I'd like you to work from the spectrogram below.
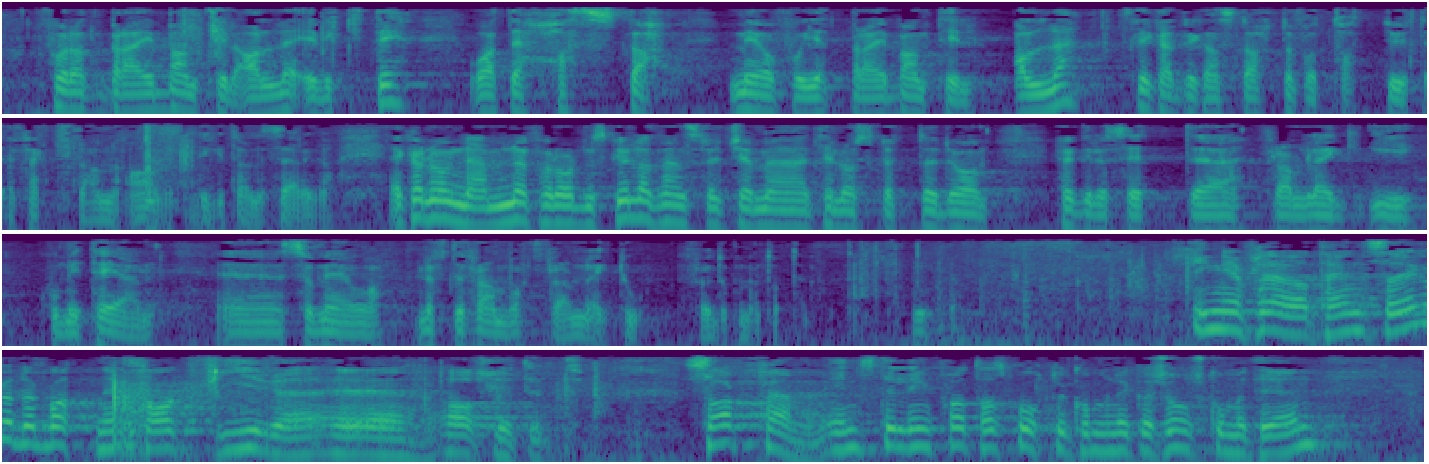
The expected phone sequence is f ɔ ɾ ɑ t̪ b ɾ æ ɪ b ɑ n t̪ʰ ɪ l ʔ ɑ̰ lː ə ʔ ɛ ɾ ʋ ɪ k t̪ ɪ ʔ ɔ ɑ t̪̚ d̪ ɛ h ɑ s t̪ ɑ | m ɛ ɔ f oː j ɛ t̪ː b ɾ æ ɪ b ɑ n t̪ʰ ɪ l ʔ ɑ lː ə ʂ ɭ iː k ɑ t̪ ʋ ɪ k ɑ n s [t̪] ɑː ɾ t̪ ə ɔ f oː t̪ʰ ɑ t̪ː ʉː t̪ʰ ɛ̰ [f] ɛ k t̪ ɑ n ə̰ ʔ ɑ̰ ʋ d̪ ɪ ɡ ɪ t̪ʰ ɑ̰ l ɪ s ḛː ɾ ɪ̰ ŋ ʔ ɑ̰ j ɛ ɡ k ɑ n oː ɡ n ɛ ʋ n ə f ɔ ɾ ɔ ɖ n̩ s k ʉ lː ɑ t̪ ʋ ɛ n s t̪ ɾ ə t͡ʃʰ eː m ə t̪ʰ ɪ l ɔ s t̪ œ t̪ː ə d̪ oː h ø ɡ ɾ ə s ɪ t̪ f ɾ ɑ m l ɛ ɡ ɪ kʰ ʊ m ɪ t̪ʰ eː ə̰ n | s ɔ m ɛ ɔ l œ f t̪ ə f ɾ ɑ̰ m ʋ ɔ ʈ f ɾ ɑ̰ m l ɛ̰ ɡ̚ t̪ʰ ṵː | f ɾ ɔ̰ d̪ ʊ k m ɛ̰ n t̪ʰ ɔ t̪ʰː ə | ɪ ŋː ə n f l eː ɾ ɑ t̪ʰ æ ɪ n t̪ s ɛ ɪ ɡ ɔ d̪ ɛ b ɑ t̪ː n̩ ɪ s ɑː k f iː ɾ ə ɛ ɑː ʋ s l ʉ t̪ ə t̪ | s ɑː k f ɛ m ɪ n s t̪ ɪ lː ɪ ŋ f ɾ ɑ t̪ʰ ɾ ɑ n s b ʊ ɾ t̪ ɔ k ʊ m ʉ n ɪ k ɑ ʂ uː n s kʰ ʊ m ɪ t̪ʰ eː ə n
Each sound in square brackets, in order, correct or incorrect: correct, correct

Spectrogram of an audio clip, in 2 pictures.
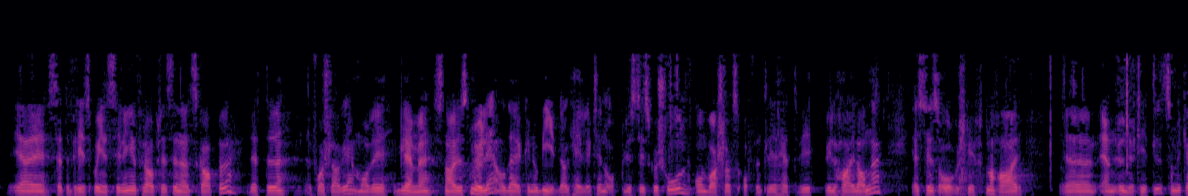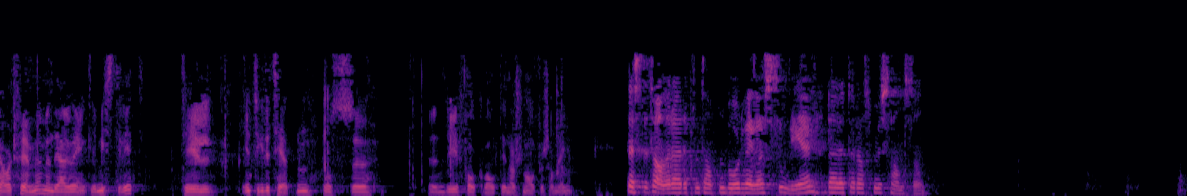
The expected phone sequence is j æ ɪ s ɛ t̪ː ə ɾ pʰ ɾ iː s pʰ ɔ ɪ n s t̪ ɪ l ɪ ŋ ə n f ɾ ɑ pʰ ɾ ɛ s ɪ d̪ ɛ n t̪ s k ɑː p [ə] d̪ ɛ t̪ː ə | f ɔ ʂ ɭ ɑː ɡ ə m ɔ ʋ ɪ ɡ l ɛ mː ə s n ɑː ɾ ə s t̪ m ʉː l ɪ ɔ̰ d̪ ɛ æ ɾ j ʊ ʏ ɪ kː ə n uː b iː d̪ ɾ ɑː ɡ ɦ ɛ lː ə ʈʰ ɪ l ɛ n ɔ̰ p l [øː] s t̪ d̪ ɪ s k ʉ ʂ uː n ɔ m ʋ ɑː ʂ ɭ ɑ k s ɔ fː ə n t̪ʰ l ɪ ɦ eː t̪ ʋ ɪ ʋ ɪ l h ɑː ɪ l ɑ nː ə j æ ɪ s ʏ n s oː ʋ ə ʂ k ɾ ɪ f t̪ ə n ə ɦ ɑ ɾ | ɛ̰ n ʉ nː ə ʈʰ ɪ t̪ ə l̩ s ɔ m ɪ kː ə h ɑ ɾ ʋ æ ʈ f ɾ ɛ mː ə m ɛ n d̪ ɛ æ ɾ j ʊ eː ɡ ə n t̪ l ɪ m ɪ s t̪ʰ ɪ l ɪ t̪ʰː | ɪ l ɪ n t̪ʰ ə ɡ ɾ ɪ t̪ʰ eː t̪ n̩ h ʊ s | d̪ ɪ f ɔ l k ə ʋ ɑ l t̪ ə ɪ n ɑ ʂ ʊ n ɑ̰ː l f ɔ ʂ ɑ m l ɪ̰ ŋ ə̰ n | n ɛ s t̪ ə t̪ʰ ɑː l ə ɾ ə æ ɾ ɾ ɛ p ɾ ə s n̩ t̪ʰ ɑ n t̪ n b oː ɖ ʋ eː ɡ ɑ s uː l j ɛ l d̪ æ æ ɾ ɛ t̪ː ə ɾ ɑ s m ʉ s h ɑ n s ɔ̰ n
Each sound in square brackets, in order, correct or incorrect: correct, incorrect

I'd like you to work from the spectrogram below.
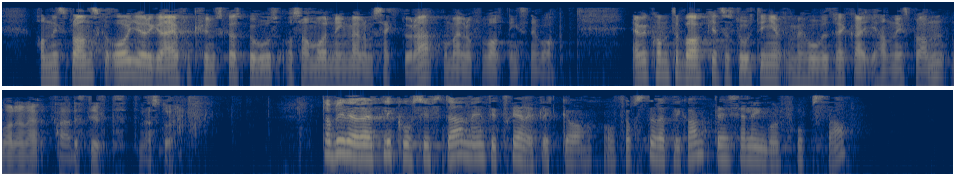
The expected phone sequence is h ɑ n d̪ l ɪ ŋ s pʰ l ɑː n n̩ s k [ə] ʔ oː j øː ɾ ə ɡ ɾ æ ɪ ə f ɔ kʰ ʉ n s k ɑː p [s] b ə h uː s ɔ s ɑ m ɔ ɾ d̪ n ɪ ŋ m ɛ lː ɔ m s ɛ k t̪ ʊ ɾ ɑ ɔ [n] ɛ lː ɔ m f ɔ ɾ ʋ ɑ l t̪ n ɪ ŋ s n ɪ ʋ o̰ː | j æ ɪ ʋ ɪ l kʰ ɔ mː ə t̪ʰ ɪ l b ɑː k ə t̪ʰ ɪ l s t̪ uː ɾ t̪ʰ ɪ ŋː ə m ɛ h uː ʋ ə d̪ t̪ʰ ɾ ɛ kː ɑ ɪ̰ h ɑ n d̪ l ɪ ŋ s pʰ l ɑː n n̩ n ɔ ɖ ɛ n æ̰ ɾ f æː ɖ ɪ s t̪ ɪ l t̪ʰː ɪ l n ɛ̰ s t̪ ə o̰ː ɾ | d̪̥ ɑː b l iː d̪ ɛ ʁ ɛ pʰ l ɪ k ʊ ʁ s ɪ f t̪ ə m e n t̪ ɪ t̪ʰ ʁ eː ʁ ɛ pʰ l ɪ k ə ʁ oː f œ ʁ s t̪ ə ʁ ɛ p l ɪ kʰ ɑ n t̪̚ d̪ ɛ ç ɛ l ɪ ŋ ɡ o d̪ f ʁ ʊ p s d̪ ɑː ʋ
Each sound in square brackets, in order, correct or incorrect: incorrect, correct, incorrect

